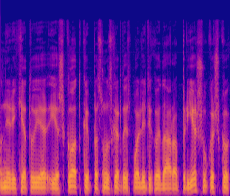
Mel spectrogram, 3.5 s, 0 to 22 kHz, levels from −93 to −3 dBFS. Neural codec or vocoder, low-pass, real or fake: none; 14.4 kHz; real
